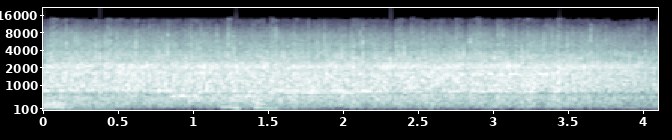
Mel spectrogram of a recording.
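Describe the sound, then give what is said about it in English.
Warm, sustained applause from an audience at the Byron Theatre for author Richard Flanagan, a dense steady patter of many hands clapping at full volume for about four seconds without letting up. “I want you all right now to take on the job of giving Richard Flanagan a very warm round of thank you applause.”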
